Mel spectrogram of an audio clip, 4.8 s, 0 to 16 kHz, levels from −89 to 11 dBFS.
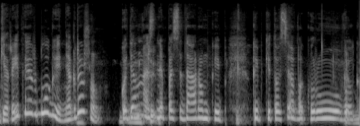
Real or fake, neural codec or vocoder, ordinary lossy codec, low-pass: real; none; AAC, 96 kbps; 14.4 kHz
